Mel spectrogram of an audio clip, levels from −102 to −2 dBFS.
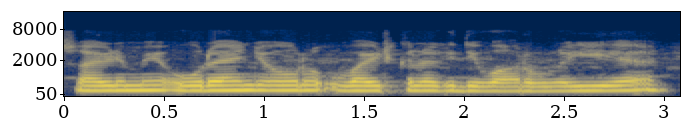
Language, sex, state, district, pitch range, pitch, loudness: Hindi, male, Uttar Pradesh, Shamli, 170-180 Hz, 170 Hz, -15 LUFS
